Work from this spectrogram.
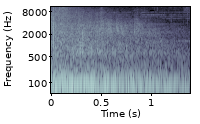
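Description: A Bombarda spell explosion in the video game Hogwarts Legacy lands as a deep, rumbling boom that fades over about a second.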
